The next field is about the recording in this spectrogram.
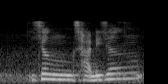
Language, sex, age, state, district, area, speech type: Bodo, female, 30-45, Assam, Kokrajhar, rural, spontaneous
